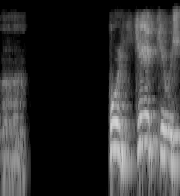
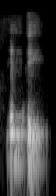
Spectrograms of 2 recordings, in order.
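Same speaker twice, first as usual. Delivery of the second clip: laughing; 4 semitones higher than usual. Real, not acted.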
